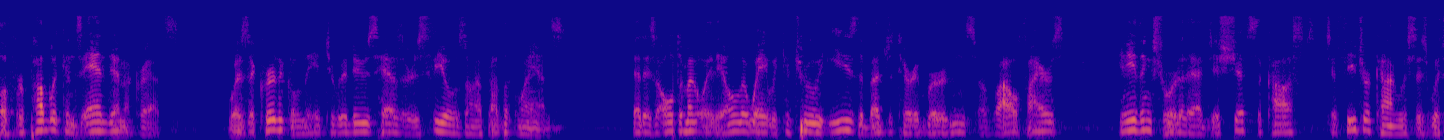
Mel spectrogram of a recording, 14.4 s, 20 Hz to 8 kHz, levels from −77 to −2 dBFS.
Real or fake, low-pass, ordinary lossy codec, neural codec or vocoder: fake; 7.2 kHz; MP3, 24 kbps; codec, 24 kHz, 0.9 kbps, WavTokenizer, medium speech release version 1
